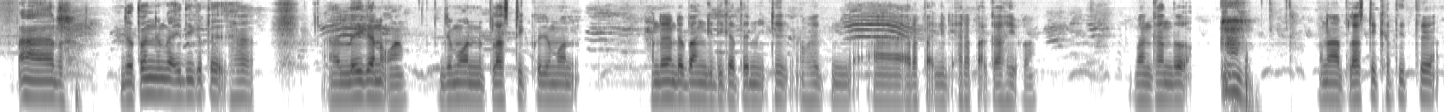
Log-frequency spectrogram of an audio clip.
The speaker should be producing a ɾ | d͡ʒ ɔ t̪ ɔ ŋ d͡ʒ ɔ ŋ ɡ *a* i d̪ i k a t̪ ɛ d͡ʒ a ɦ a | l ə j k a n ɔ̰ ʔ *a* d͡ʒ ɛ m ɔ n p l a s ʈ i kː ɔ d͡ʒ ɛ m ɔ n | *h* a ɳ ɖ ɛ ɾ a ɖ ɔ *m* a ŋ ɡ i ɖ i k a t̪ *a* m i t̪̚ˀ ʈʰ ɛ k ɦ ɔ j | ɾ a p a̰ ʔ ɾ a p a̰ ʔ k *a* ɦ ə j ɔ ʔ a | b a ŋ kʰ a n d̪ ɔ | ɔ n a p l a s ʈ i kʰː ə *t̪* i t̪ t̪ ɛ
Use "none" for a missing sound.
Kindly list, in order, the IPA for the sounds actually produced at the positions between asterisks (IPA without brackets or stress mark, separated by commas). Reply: a, a, h, b, ɛ, a, t̪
